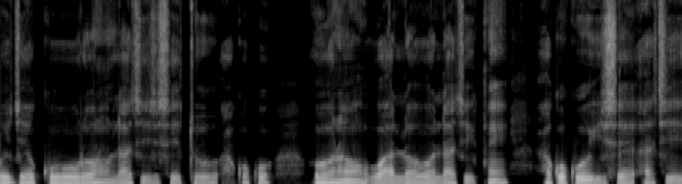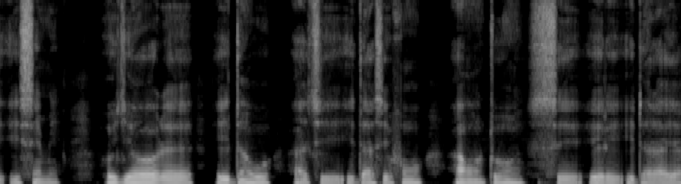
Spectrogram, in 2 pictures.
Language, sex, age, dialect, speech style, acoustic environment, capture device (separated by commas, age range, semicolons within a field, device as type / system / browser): Yoruba, male, 25-34, Nigeria - Ibadan, relaxed, nature, mobile / Linux / Chrome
